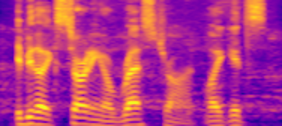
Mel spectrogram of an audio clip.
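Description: A man's voice: mid-range voice, expressive, fast talker. A man hosting a podcast, chatting casually and agreeably with a guest in an affirming manner. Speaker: podcast host. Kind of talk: casual interview chat.

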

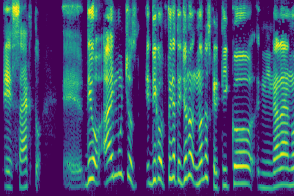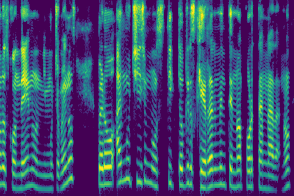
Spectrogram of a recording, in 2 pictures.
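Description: A man's voice: high-pitched, measured pace, no room sound. A young man from Mexico with a Mexican accent, a content creator chatting casually on a live stream, full of fillers and restarts. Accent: Mexican Spanish. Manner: rambling, many fillers and restarts.

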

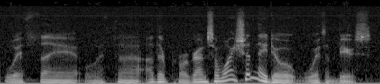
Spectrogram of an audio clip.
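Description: A man's voice: sits low, wildly swooping pitch, moderate pace. A man hosting a radio talk show, conversing with a guest and repeating phrases for emphasis. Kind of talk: interview conversation. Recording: faintly noisy radio interview audio.

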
